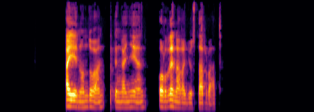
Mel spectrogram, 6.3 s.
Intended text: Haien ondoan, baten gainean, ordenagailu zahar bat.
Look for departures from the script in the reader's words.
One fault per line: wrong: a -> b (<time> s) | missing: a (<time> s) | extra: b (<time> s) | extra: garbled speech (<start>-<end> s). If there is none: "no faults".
no faults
